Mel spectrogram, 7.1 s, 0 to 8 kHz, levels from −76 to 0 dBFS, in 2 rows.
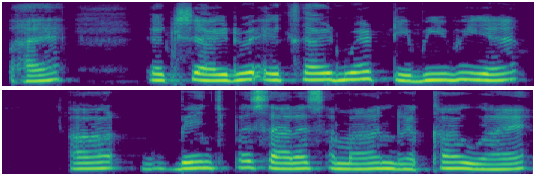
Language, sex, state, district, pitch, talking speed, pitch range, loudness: Hindi, female, Punjab, Pathankot, 215 Hz, 150 wpm, 200-230 Hz, -15 LUFS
